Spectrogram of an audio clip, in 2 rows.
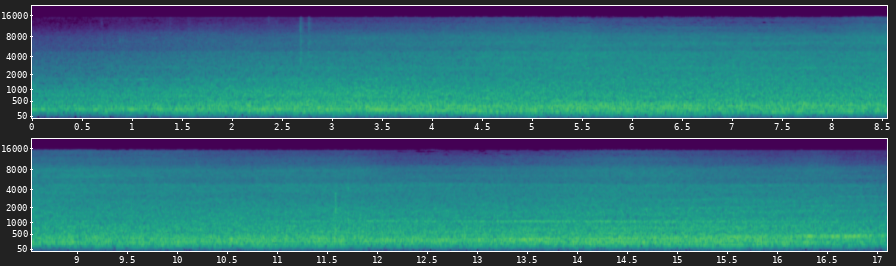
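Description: N700 series Shinkansen train running past the platform, a steady rush of wheels and air. A motor whine climbs in pitch over the last few seconds as the train gathers speed.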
